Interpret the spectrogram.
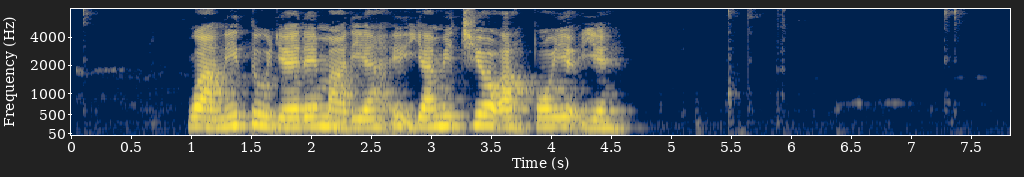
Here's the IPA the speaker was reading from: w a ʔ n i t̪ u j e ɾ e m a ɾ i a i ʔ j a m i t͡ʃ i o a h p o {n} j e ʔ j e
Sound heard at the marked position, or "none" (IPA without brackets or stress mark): none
